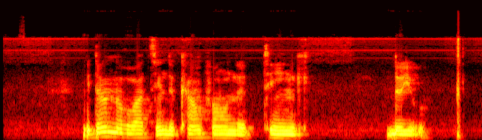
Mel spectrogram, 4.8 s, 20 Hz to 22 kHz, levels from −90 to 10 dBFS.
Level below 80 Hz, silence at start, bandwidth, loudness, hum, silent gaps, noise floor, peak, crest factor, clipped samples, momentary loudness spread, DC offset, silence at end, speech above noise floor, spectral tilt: -52 dBFS; 0.85 s; 7.6 kHz; -14 LUFS; none; none; -45 dBFS; 0 dBFS; 14 dB; under 0.1%; 12 LU; under 0.1%; 0.2 s; 33 dB; -6.5 dB/octave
